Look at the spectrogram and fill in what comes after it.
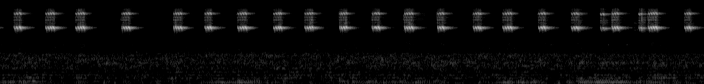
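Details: Jeliteng cricket giving loud, piercing chirps in a quick regular series. A brief hitch early on breaks the rhythm before the pulses run on, a few crowding closer together near the end. Soft low rumbles are faintly audible.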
